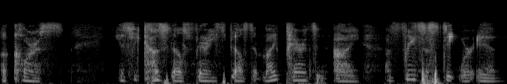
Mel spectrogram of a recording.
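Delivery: soft breathy whisper, high; shy young filly, hushed; whispery filly voice. Acted. Honeydew continues.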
